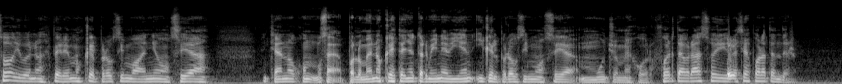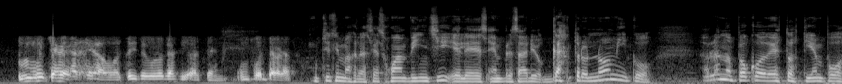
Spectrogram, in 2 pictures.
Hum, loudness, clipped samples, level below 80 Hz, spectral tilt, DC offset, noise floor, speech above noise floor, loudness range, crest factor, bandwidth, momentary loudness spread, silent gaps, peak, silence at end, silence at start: none; -17 LUFS; under 0.1%; -40 dBFS; -7 dB/octave; under 0.1%; -38 dBFS; 21 dB; 3 LU; 16 dB; 14.5 kHz; 8 LU; none; 0 dBFS; 0 s; 0 s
